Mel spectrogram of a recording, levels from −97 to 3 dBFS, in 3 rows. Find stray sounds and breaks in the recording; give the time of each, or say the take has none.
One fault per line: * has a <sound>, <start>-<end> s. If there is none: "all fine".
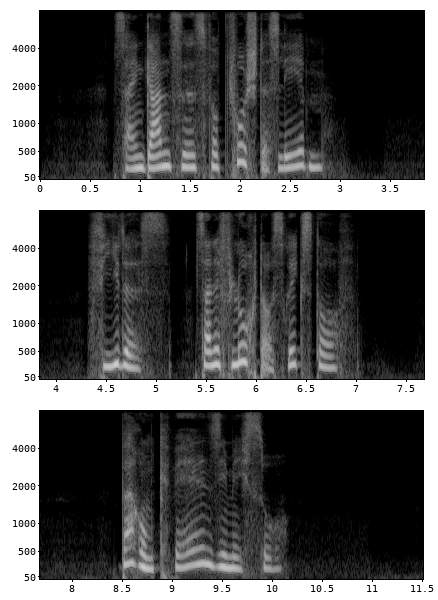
all fine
